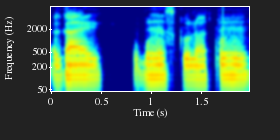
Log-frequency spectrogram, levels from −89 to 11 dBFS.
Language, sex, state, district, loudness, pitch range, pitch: Hindi, male, Bihar, Lakhisarai, -22 LUFS, 110-120 Hz, 115 Hz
